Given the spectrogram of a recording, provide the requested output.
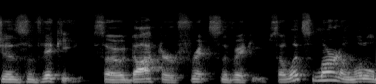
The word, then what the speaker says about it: Zwicky: good old dot fritz c wiki but so wiki is german and the correct pronunciation the z has a ts sound so you'll you'll hear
